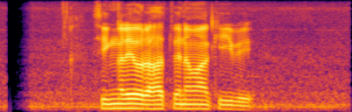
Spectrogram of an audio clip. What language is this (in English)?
Sinhala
